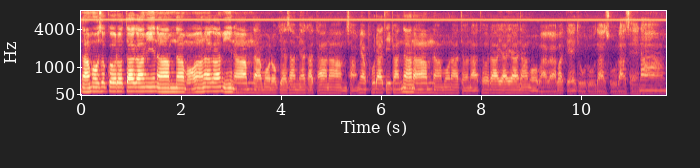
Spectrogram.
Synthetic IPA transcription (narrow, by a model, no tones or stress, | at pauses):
namos̬ɯkoɾot̪aɡaminamnamoanaɡaminamnamoɾokesʰamjakat̪ʰanamsʰamjak̚pʰuɾat̪ʰipʰanːanamnamonat̪ʰɯnat̪ʰɯɾajajanamopa̰ɡa̰bat̪et̪uɾud̪a̰sʰuɾa̰senam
